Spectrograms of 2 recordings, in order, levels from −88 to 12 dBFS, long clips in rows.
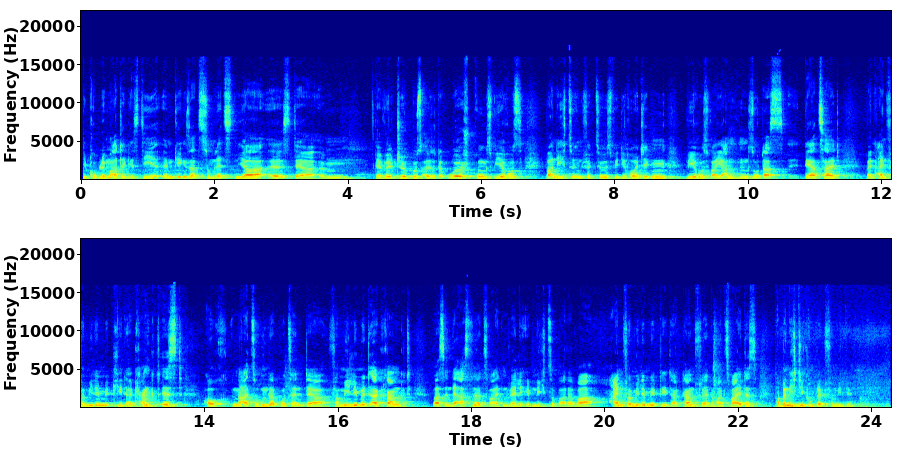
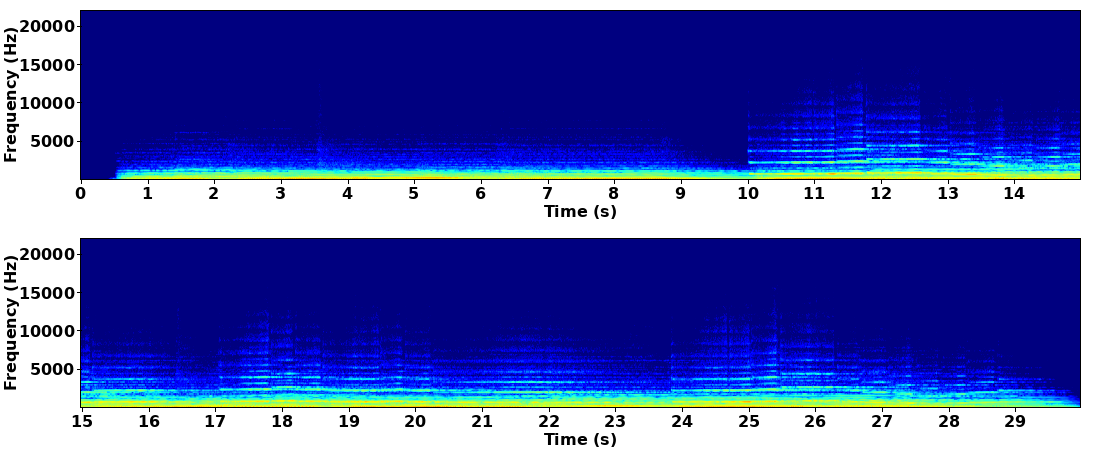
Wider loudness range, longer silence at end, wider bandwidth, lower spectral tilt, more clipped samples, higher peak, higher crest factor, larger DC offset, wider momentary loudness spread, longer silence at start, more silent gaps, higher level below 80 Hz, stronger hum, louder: about the same, 2 LU vs 2 LU; about the same, 0.05 s vs 0.1 s; first, 16 kHz vs 5.4 kHz; second, -6.5 dB/octave vs -10 dB/octave; neither; about the same, -6 dBFS vs -8 dBFS; about the same, 18 dB vs 14 dB; neither; about the same, 9 LU vs 9 LU; second, 0 s vs 0.55 s; neither; second, -52 dBFS vs -28 dBFS; neither; about the same, -23 LUFS vs -24 LUFS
